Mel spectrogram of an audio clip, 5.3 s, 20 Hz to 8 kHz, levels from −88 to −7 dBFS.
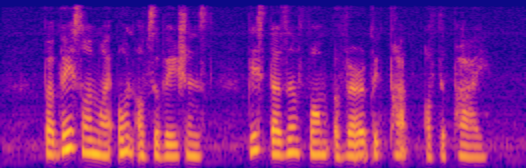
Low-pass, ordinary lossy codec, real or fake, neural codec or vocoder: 7.2 kHz; none; fake; vocoder, 44.1 kHz, 128 mel bands every 256 samples, BigVGAN v2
